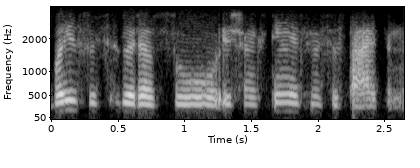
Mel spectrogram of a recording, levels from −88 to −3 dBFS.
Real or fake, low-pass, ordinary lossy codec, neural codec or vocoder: fake; 3.6 kHz; Opus, 16 kbps; vocoder, 22.05 kHz, 80 mel bands, Vocos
